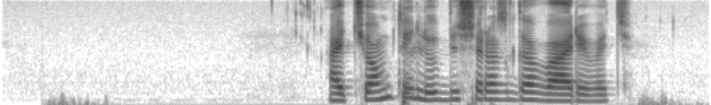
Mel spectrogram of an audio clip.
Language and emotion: Russian, neutral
